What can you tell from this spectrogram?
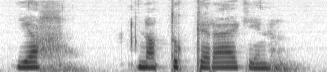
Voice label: yes a little, estonian; Jah, natuke räägin

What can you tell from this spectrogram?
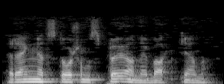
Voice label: rain, swedish

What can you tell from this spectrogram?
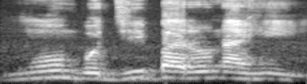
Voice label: no understand, odia

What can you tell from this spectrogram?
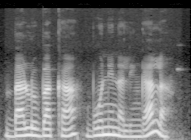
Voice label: how to say, lingala

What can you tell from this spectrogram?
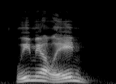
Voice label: leave me alone scots

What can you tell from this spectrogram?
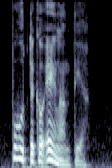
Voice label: do you speak english, finnish

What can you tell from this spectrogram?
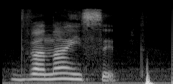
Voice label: "dvanajset", bulgarian numbers

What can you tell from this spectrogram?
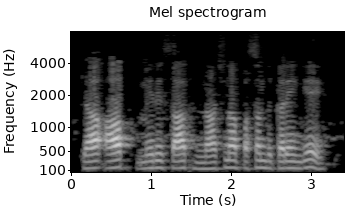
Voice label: dance hindi

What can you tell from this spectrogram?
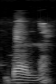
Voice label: sorry, wolof

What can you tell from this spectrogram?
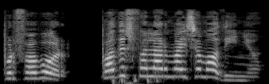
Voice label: slowly, galician

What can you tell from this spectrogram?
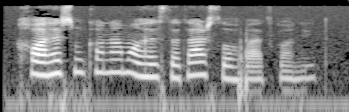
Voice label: slowly, persian

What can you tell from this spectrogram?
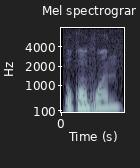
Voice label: do you understand, haitian creole

